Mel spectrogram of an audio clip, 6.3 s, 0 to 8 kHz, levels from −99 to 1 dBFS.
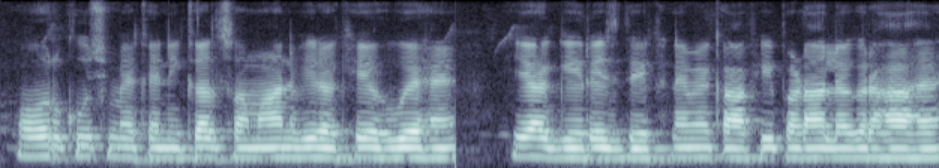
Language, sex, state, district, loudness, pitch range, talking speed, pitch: Hindi, male, Jharkhand, Deoghar, -16 LUFS, 125-130 Hz, 165 wpm, 130 Hz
